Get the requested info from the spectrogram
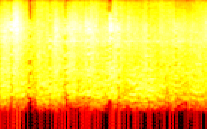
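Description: Outro sound effect for an animated logo: a steady crackling, fizzing hiss with almost no low notes, like sparks burning.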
